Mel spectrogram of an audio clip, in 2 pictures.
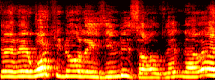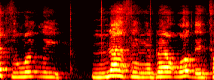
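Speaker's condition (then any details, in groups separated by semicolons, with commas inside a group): Cerebral palsy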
